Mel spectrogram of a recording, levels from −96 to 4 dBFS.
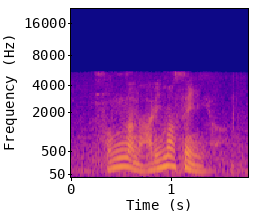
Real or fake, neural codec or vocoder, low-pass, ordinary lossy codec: real; none; 5.4 kHz; AAC, 24 kbps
